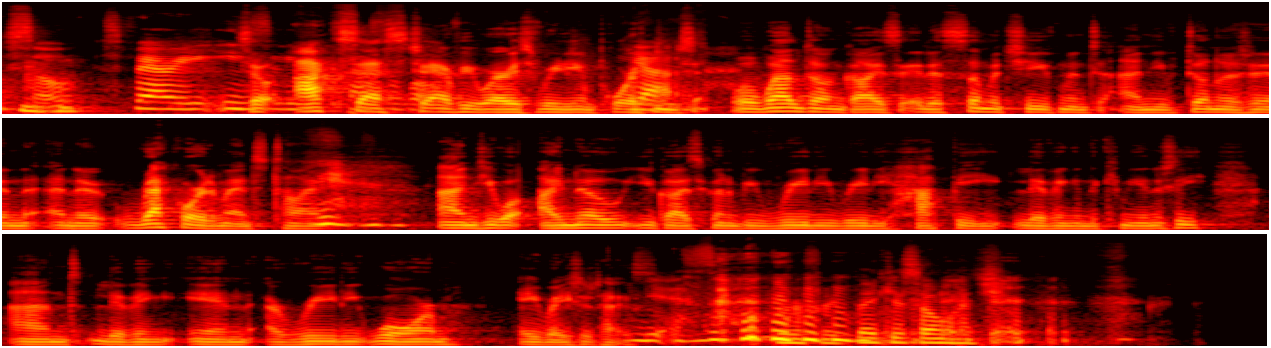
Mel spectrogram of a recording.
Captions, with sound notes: so it's very easy to travel. - So access to everywhere is really important. - Yeah. - Well, well done guys, it is some achievement and you've done it in a record amount of time. - Yeah (chuckling). - And I know you guys are gonna be really, really happy living in the community and living in a really warm A-rated house. - Yes (laughing). - Perfect, thank you so much.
